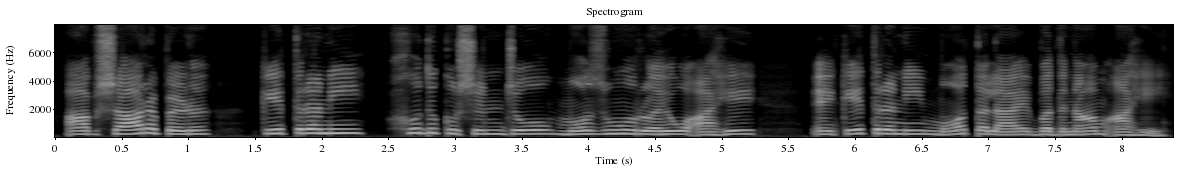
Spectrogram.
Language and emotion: Sindhi, neutral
